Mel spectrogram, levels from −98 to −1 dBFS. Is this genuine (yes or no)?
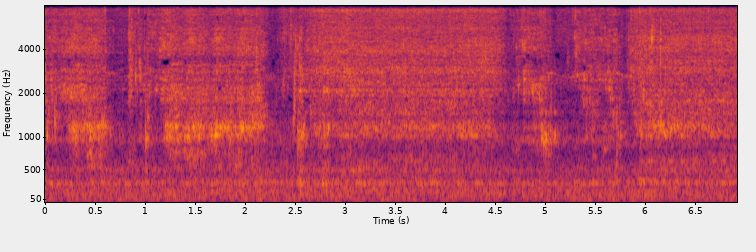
yes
